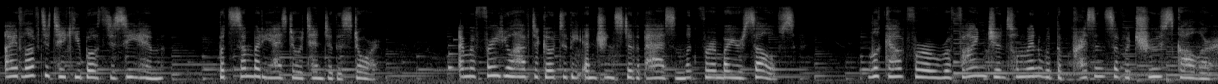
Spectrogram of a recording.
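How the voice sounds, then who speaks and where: A high, shy alchemy assistant. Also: female voice, brisk. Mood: timid. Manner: timid, apologetic, polite. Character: shy, nervous young female alchemy assistant. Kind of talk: video game cutscene dialogue. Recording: game cutscene with music behind. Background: game music.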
